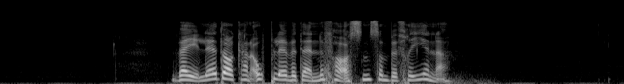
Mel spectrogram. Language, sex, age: Norwegian, female, 47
